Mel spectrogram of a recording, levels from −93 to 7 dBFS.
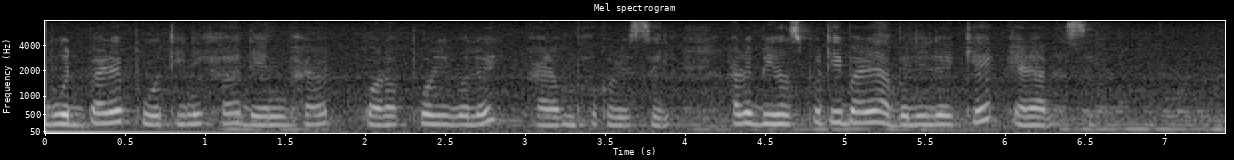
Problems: constant background noise, background conversations at intervals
